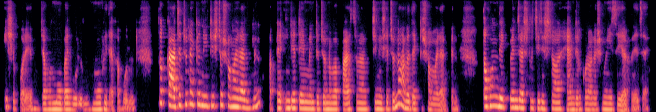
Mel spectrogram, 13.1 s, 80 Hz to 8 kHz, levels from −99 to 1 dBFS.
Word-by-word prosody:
এসে 210 Hz, -4 st, -4 dB
পড়ে। -, -, -6 dB, 0.3 s
যেমন 160 Hz, 0 st, -1 dB
মোবাইল 160 Hz, 0 st, +2 dB
বলুন, 150 Hz, 0 st, -4 dB, 0.2 s
মুভি 160 Hz, +1 st, +1 dB
দেখা -, -, -9 dB
বলুন। -, -, -8 dB, 0.5 s
তো 325 Hz, -, +1 dB, 0.2 s
কাজের 250 Hz, +1 st, +8 dB
জন্য 290 Hz, +1 st, -1 dB
একটা 285 Hz, 0 st, 0 dB
নির্দিষ্ট 255 Hz, +1 st, -1 dB, 0.2 s
সময় 235 Hz, -2 st, +6 dB
রাখবেন। 205 Hz, +4 st, 0 dB, 0.3 s
আপনার 195 Hz, -3 st, -1 dB
এন্টারটেইনমেন্ট 180 Hz, -3 st, +2 dB
এর -, -, -6 dB
জন্য 165 Hz, 0 st, +2 dB
বা 160 Hz, -, +2 dB
পার্সোনাল 160 Hz, +2 st, 0 dB, 0.2 s
জিনিসের 165 Hz, -1 st, 0 dB
জন্য 230 Hz, +9 st, +2 dB
আলাদা 180 Hz, -5 st, +1 dB
একটা 160 Hz, -, -12 dB
সময় 150 Hz, -3 st, -5 dB
রাখবেন। -, -, -9 dB, 0.6 s
তখন 235 Hz, +1 st, +4 dB
দেখবেন 215 Hz, -2 st, +3 dB
যে -, -, +2 dB
আসলে 190 Hz, 0 st, -7 dB
জিনিসটা 175 Hz, -1 st, -2 dB, 0.3 s
হ্যান্ডেল 155 Hz, +1 st, -2 dB
করা 155 Hz, -1 st, -4 dB
অনেক 150 Hz, +1 st, -6 dB
সময় 160 Hz, -1 st, -1 dB
ইজিয়ার 145 Hz, -2 st, -3 dB
হয়ে 200 Hz, 0 st, -6 dB
যায়। 195 Hz, -5 st, -13 dB
175 Hz, 180 wpm, -22 LUFS, 160-215 Hz, 0.6 s, কাজের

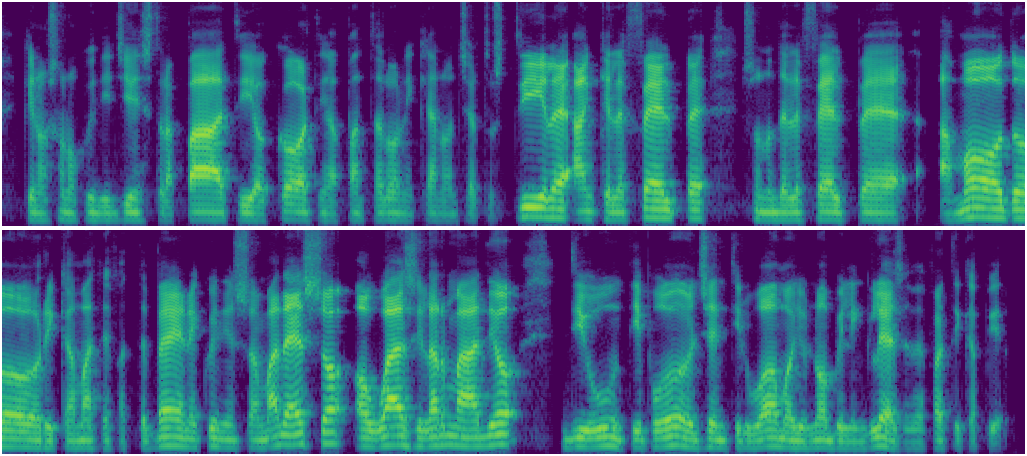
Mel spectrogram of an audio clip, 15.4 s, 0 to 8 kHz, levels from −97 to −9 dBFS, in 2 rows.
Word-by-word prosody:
che -, -, -7 dB
non 90 Hz, 0 st, -9 dB
sono 90 Hz, -2 st, -11 dB
quindi 90 Hz, -2 st, -10 dB
jeans 95 Hz, 0 st, -6 dB
strappati 95 Hz, -1 st, +2 dB
o 85 Hz, -, -6 dB
corti 100 Hz, -2 st, -3 dB
ma 85 Hz, 0 st, -10 dB
pantaloni 90 Hz, 0 st, -10 dB
che 90 Hz, -, -12 dB
hanno 85 Hz, -1 st, -12 dB
un 85 Hz, -, -18 dB
certo -, -, -17 dB
stile. 130 Hz, -2 st, +3 dB
Anche 100 Hz, 0 st, +1 dB
le 95 Hz, 0 st, -3 dB
felpe, 115 Hz, -1 st, +2 dB, 0.2 s
sono 95 Hz, -2 st, -9 dB
delle 95 Hz, 0 st, -4 dB
felpe 95 Hz, -2 st, 0 dB, 0.2 s
a 90 Hz, -, -3 dB
modo, 115 Hz, -5 st, +3 dB
ricamate 95 Hz, 0 st, -6 dB
fatte 90 Hz, 0 st, -16 dB
bene. 115 Hz, 0 st, +2 dB
Quindi, 105 Hz, -3 st, -7 dB
insomma, 95 Hz, +1 st, -4 dB
adesso 140 Hz, +3 st, +4 dB, 0.2 s
ho 110 Hz, -1 st, 0 dB
quasi 125 Hz, 0 st, +5 dB
l'armadio 120 Hz, +2 st, +3 dB, 0.3 s
di 105 Hz, +3 st, -3 dB
un 110 Hz, 0 st, -2 dB
tipo 110 Hz, +2 st, -1 dB
gentiluomo, 100 Hz, +1 st, -2 dB
di 95 Hz, -, -3 dB
un 90 Hz, -, -12 dB
nobile 95 Hz, -2 st, -5 dB
inglese, 85 Hz, 0 st, 0 dB
per 85 Hz, 0 st, -14 dB
farti -, -, -8 dB
capire. -, -, -14 dB
100 Hz, 170 wpm, -26 LUFS, 95-115 Hz, 0.3 s, quasi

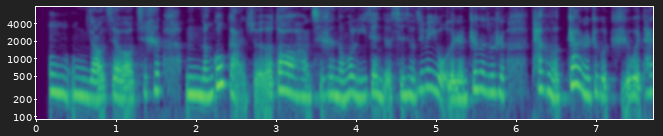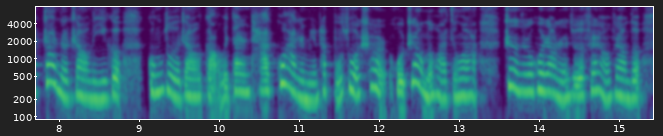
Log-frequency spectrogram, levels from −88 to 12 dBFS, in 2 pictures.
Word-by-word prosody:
嗯 260 Hz, -4 st, +1 dB
嗯， 240 Hz, -2 st, 0 dB
了 205 Hz, -, +2 dB
解 -, -, 0 dB
了。 105 Hz, 0 st, +2 dB
其 255 Hz, -, -11 dB
实， 280 Hz, +2 st, -2 dB, 0.3 s
嗯， 245 Hz, -2 st, +4 dB
能 225 Hz, +1 st, +3 dB
够 355 Hz, +8 st, +7 dB
感 370 Hz, -, -3 dB
觉 -, -, -6 dB
得 -, -, +1 dB
到 280 Hz, -3 st, +4 dB
哈， 225 Hz, -2 st, -2 dB
其 220 Hz, -, -5 dB
实 240 Hz, 0 st, -2 dB
能 215 Hz, -2 st, +1 dB
够 250 Hz, -, +1 dB
理 225 Hz, -2 st, -1 dB
解 245 Hz, -, -1 dB
你 235 Hz, -, 0 dB
的 -, -, -2 dB
心 235 Hz, -, -2 dB
情。 230 Hz, -2 st, 0 dB
因 295 Hz, +6 st, -5 dB
为 325 Hz, -, -2 dB
有 275 Hz, -, +1 dB
的 105 Hz, -, +4 dB
人 105 Hz, -, +1 dB
真 300 Hz, +7 st, 0 dB
的 290 Hz, -, 0 dB
就 265 Hz, 0 st, -1 dB
是， 245 Hz, -3 st, -2 dB, 0.3 s
他 310 Hz, -, -1 dB
可 280 Hz, -3 st, -2 dB
能 215 Hz, -2 st, -1 dB
占 360 Hz, -2 st, +6 dB
着 245 Hz, -, +2 dB
这 -, -, -3 dB
个 110 Hz, -, 0 dB
职 110 Hz, 0 st, -4 dB
位， 235 Hz, -, +3 dB
他 260 Hz, +1 st, -5 dB
占 375 Hz, +5 st, +2 dB
着 220 Hz, -4 st, +1 dB
这 215 Hz, +4 st, -4 dB
样 220 Hz, -3 st, 0 dB
的 205 Hz, -, 0 dB
一 200 Hz, +1 st, -1 dB
个 230 Hz, +3 st, +1 dB, 0.3 s
工 270 Hz, +1 st, 0 dB
作 270 Hz, -5 st, 0 dB
的 210 Hz, -, +1 dB
这 155 Hz, -, -2 dB
样 110 Hz, -1 st, +1 dB
岗 115 Hz, -, -2 dB
位， 110 Hz, -, -1 dB
但 140 Hz, +4 st, 0 dB
是 135 Hz, -, -1 dB
他 140 Hz, +1 st, -2 dB
挂 350 Hz, -, +2 dB
着 215 Hz, -4 st, -1 dB
名 190 Hz, 0 st, -1 dB
他 270 Hz, +5 st, -3 dB
不 220 Hz, -6 st, -5 dB
做 265 Hz, -4 st, +1 dB
事 330 Hz, -, -4 dB
儿， 305 Hz, -, +1 dB
或 -, -, +2 dB
这 390 Hz, +2 st, -1 dB
样 325 Hz, -10 st, +2 dB
的 230 Hz, -, +2 dB
话 215 Hz, -4 st, -2 dB
情 220 Hz, +2 st, -4 dB
况 225 Hz, 0 st, 0 dB
的 220 Hz, -, -4 dB
话， 225 Hz, -, -19 dB, 0.3 s
真 345 Hz, -3 st, +2 dB
的 300 Hz, -, +1 dB
就 275 Hz, -, -2 dB
是 275 Hz, -, +1 dB
会 285 Hz, 0 st, +2 dB
让 265 Hz, -3 st, 0 dB
人 205 Hz, +1 st, -1 dB
觉 -, -, -1 dB
得 235 Hz, -, +3 dB
非 285 Hz, +4 st, -2 dB
常 215 Hz, -7 st, -2 dB
非 240 Hz, -, -4 dB
常 220 Hz, -2 st, +1 dB
的， 210 Hz, -, -1 dB
235 Hz, 360 characters per minute, -21 LUFS, 215-275 Hz, 0.3 s, 够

